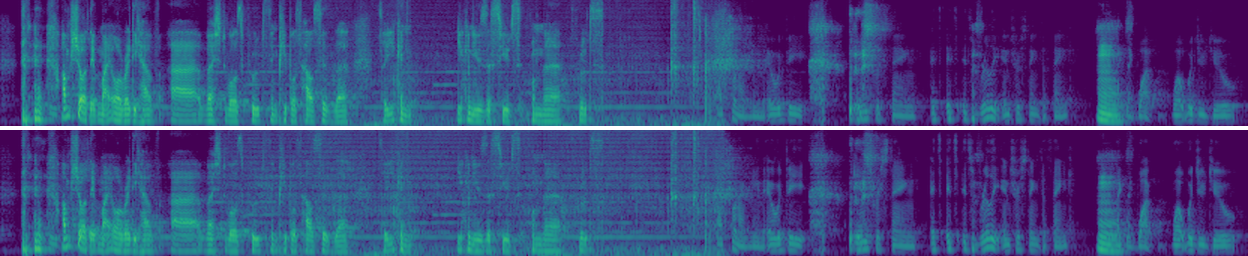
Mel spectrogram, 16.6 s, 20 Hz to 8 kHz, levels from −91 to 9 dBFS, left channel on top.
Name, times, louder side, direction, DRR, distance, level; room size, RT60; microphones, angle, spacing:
voice 1, 0.3-5.5 6.1-8.0 9.4-9.8 10.8-11.1 11.3-11.7 14.6-15.0, left 4 dB, 80° left, 9 dB, 1.0 m, -30 dB
sound 1, 1.3-10.4, right 1 dB, 20° right, 5.1 m, -52 dB
sound 2, 2.7-9.8, right 5 dB, 60° right, 1.5 m, -48 dB
sound 3, 4.6-6.6 7.0-7.5 7.8-9.6 10.0-10.1, left 1 dB, 25° left, 2.0 m, -45 dB
voice 2, 9.6-10.7 11.4-14.2 14.9-15.4 15.6-16.5, right 2 dB, 85° right, 14 dB, 1.3 m, -45 dB
30.0 x 18.5 x 6.0 m, 0.67 s
head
